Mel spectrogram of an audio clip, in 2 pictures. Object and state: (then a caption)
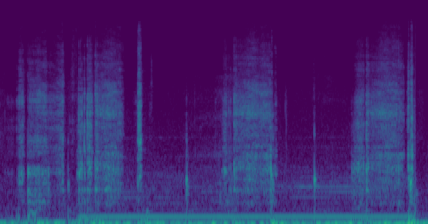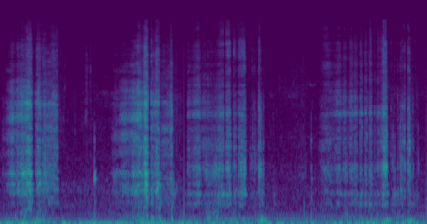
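Pine bowl being carved with a hook knife. A hand-held steel hook knife scrapes and shaves the inside of a deep round hollow carved into a pine softwood block. Repeated rasping strokes give bursts of broad, bright scraping noise with short pauses between them. A steady low hum sits underneath through the first half.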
